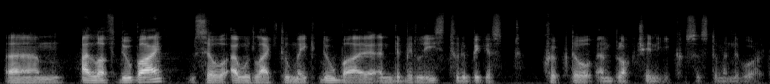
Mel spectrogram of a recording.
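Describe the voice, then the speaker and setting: A middle-aged Austrian man who founded a crypto ecosystem answers interview questions as a guest, speaking earnestly with an Austrian German accent. He uses frequent fillers and non-native phrasing. His voice is low and steady, at a moderate pace.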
